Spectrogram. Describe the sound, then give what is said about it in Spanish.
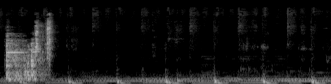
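A bright clink of a spoon on glass, followed by steady, rhythmic stirring of a vodka cocktail with ice and squeezed lemon. Soft, repeated swirls and light taps come about twice a second. No one speaks. “Lo revolvemos para mezclar y para que las bebidas se enfrían,”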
